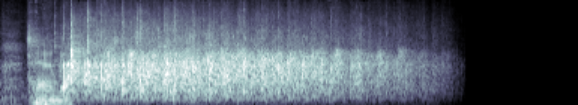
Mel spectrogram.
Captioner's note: applause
